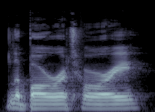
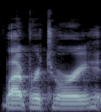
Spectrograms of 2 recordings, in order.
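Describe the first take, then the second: First: "Laboratory" stressed on BOR; second-syllable stress. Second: "Laboratory" stressed on LAB; first-syllable stress. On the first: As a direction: say "Laboratory" as luh-BOR-uh-tory. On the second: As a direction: say "Laboratory" as LAB-ruh-tory. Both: Shown as a demonstration. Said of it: "do you say laboratory or laboratory".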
